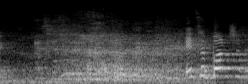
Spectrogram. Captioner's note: audience laughing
